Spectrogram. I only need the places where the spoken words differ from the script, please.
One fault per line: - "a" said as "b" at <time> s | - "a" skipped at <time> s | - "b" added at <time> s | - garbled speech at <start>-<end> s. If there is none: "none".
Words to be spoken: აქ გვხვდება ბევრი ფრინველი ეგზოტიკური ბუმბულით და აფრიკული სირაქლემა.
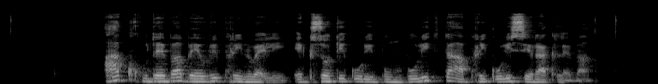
none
